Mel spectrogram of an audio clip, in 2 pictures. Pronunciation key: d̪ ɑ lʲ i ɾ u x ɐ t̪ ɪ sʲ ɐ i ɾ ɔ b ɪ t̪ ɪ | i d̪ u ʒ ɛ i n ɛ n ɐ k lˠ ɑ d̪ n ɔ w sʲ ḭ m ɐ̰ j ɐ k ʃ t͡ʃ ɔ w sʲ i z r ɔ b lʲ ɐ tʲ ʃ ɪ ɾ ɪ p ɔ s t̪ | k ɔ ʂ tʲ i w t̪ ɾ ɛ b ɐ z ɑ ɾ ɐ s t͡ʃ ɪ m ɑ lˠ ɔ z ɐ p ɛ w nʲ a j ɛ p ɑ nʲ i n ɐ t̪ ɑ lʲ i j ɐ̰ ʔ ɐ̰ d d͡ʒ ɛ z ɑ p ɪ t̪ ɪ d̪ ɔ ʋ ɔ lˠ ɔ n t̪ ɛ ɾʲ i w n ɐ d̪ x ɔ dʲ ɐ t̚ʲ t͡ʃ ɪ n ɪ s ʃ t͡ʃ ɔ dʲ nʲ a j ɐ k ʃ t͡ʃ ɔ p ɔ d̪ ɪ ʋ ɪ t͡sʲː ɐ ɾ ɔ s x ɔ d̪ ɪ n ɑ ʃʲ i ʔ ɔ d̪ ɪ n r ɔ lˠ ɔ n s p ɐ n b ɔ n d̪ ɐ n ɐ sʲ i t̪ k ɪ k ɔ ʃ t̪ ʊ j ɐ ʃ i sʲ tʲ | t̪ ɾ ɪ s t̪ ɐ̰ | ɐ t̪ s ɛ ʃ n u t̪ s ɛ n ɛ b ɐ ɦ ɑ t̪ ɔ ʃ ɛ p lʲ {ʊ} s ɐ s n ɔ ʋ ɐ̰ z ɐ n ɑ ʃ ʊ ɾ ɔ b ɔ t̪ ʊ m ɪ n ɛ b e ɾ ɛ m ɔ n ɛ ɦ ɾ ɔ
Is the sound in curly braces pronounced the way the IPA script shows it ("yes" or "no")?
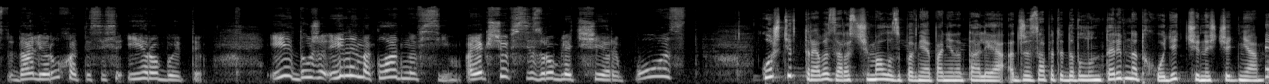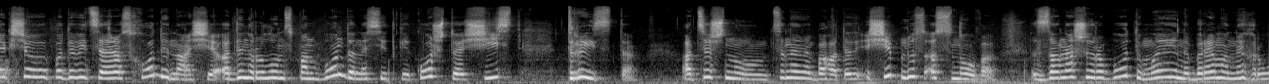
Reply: no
